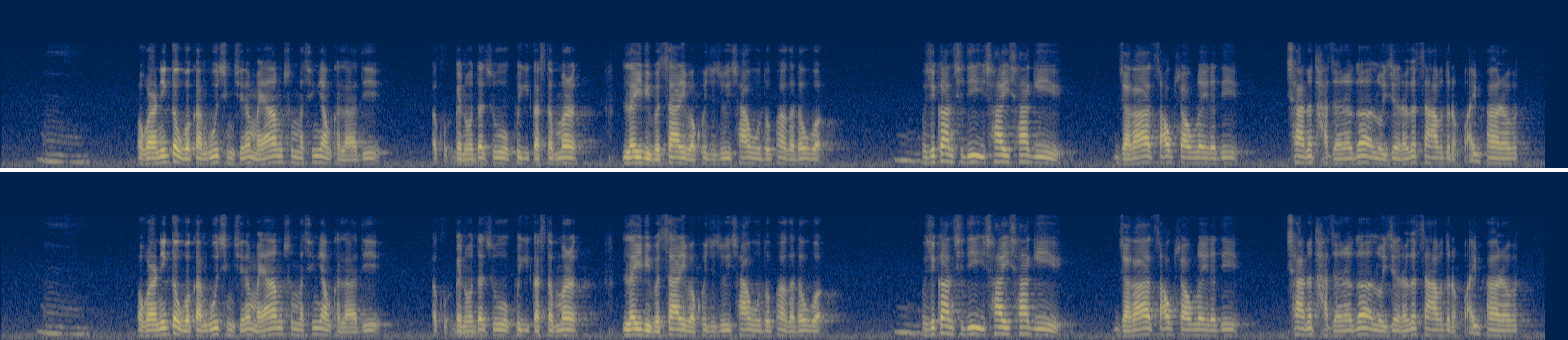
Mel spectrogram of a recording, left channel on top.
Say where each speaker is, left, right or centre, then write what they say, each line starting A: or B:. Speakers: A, on the left; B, on the left.
A: ꯎꯝ
B: ꯑꯣꯔꯒꯥꯅꯤꯛ ꯇꯧꯕ ꯀꯥꯡꯒꯕꯨꯁꯤꯡꯁꯤꯅ ꯃꯌꯥꯝꯁꯨ ꯃꯁꯤꯡ ꯌꯥꯝꯈꯠꯂꯛꯑꯗꯤ ꯈ
A: ꯎꯝ
B: ꯀꯩꯅꯣꯗꯁꯨ ꯑꯩꯈꯣꯏꯒꯤ ꯀꯁꯇꯃꯔ ꯂꯩꯔꯤꯕ ꯆꯥꯔꯤꯕ ꯑꯩꯈꯣꯏꯁꯤꯁꯨ ꯏꯁꯥꯕꯨꯗꯣ ꯐꯒꯗꯧꯕ
A: ꯎꯝ
B: ꯍꯧꯖꯤꯛꯀꯥꯟꯁꯤꯗꯤ ꯏꯁꯥ ꯏꯁꯥꯒꯤ ꯖꯒꯥ ꯆꯥꯎ ꯆꯥꯎ ꯂꯩꯔꯗꯤ ꯏꯁꯥꯅ ꯊꯥꯖꯔꯒ ꯂꯣꯏꯖꯔꯒ ꯆꯥꯕꯗꯨꯅ ꯈ꯭ꯋꯥꯏ ꯐꯔꯕꯅꯤ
